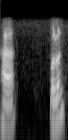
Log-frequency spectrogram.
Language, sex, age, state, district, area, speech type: Bengali, male, 18-30, West Bengal, Murshidabad, urban, conversation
